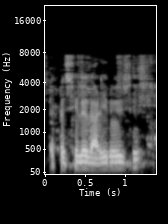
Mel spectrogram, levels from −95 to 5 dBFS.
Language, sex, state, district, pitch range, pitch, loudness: Bengali, male, West Bengal, Paschim Medinipur, 115-140 Hz, 115 Hz, -20 LUFS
